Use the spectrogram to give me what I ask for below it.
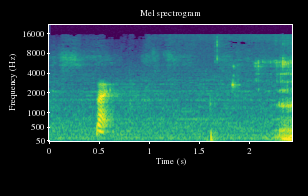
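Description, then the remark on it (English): A single short, throaty burp pops up, followed by a couple of faint clicks and a low rumble of movement near the end. “you're getting meat burps.”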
